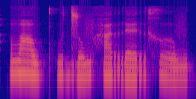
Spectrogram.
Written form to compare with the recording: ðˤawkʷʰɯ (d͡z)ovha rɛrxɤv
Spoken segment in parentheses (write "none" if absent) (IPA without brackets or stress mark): d͡z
